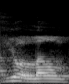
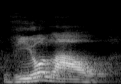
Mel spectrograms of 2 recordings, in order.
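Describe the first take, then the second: First: The final vowel is nasalized. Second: The final vowel is oral, without nasalization.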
